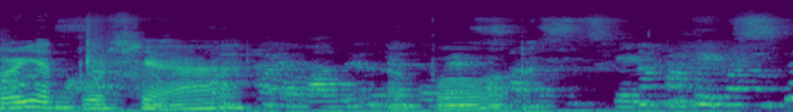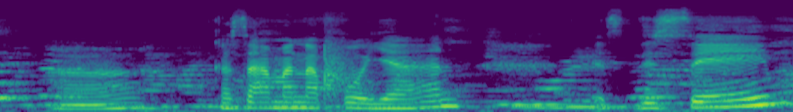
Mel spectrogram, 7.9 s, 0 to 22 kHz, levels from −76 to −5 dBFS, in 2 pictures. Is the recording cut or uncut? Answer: uncut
